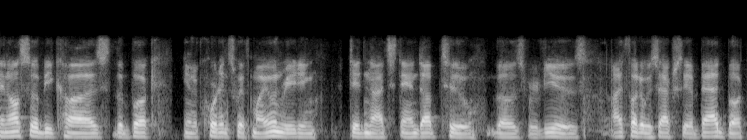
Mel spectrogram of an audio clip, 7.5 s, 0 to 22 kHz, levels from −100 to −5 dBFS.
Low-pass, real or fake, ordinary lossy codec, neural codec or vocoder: 7.2 kHz; fake; Opus, 16 kbps; vocoder, 44.1 kHz, 128 mel bands, Pupu-Vocoder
